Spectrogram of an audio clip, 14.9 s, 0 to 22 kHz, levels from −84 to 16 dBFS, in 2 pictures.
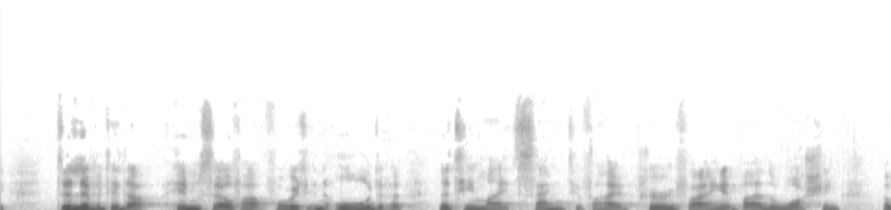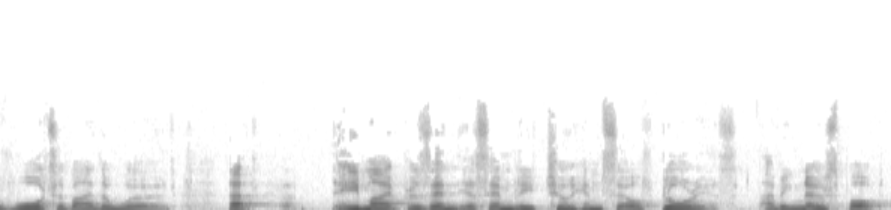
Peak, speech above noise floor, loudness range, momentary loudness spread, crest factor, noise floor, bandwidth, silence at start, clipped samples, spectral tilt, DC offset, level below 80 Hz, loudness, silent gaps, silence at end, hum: -14 dBFS; 21 dB; 5 LU; 13 LU; 18 dB; -53 dBFS; 11.5 kHz; 0 s; under 0.1%; -7.5 dB/octave; under 0.1%; -72 dBFS; -32 LUFS; none; 0.1 s; none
